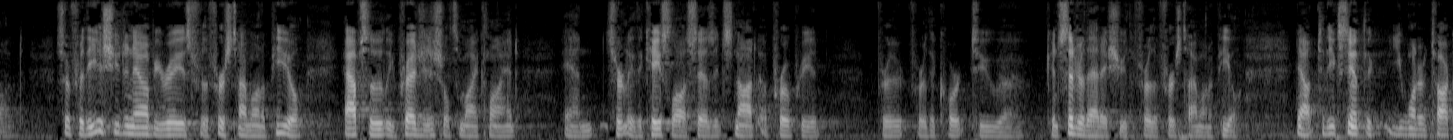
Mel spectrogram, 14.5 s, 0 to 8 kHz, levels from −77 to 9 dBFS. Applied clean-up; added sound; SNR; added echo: none; none; none; none.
